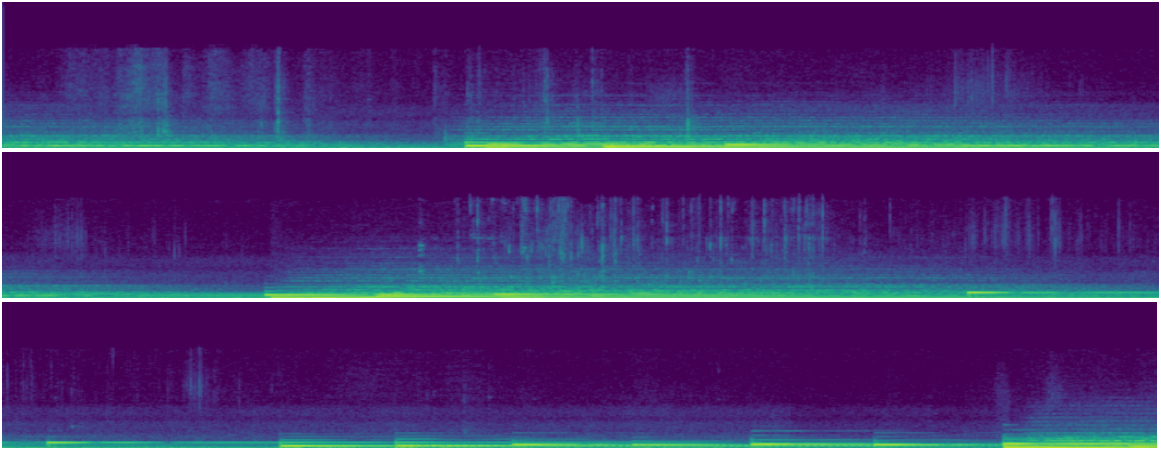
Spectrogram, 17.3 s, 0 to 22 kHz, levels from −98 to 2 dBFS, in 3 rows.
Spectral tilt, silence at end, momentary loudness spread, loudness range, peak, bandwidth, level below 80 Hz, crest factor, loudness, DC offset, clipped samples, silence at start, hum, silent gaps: -10.5 dB/octave; 0 s; 19 LU; 8 LU; 0 dBFS; 4.6 kHz; -38 dBFS; 18 dB; -18 LUFS; under 0.1%; under 0.1%; 0 s; none; none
